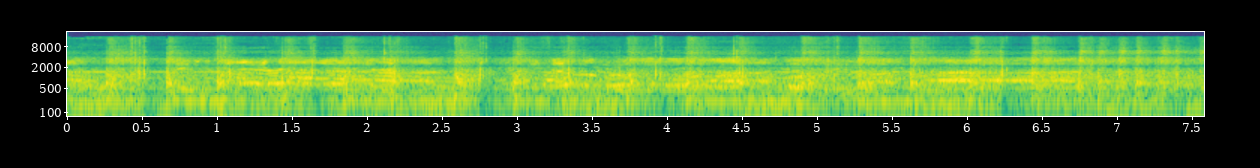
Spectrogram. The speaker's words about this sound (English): A fervent crowd, made of workers, activists, and neighbors, stood in front of the building, clapping, hands in the air, jumping and chanting.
